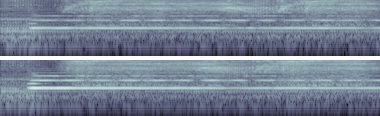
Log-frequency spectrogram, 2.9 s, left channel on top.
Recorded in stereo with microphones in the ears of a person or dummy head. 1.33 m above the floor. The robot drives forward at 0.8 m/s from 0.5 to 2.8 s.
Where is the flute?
35° right (ahead or behind), 0.5 m; by 2.9 s 10° right (ahead or behind), 2 m.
